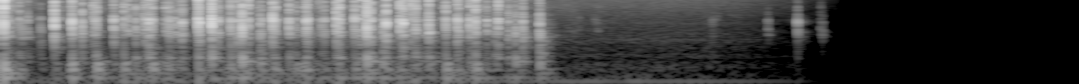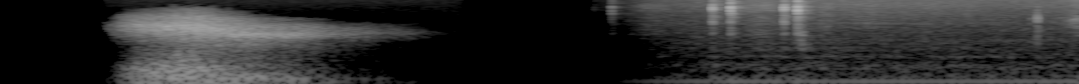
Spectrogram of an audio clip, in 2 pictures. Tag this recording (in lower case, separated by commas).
typing on computer keyboard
